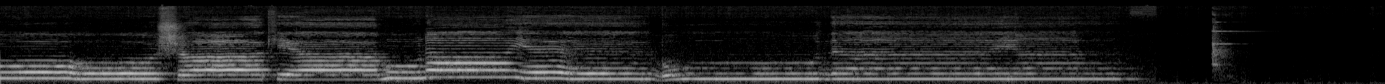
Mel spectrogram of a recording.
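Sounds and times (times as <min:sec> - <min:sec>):
morning song: 0:00.0 - 0:11.5
bells ringing: 0:12.1 - 0:12.8.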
